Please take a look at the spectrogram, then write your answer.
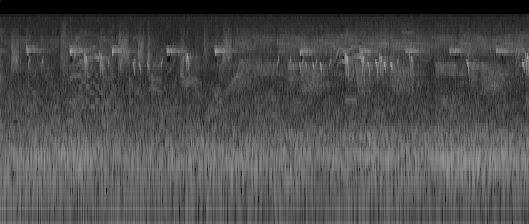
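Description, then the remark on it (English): A wild bird gives a series of short, high-pitched calls, roughly one per second, calling from a distance over a constant low rumbling background noise. “Wild bird calling loud in the distance, pointed in the direction of the wild bird.”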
